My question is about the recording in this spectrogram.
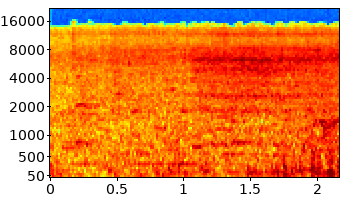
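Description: Wind buffeting the microphone in low gusts, with music playing faintly underneath.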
